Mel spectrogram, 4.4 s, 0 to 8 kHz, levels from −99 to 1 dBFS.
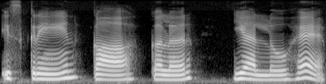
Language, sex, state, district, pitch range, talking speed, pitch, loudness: Hindi, male, Punjab, Fazilka, 165-200 Hz, 85 wpm, 180 Hz, -14 LUFS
